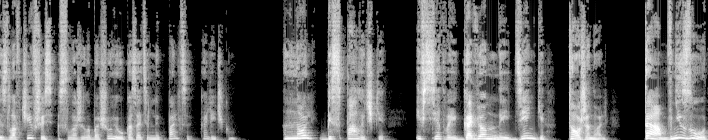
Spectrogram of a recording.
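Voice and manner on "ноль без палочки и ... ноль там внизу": loud, drawn-out contempt; scornful anger. A narrator's reading. Mother calling him and his money worthless, scornful. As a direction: spit out the insult with scorn.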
